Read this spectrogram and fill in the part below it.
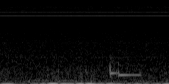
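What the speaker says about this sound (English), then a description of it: "That's a notification." A brief two-tone phone notification chime sounds once over steady background hiss during a SpaceX CRS-7 launch stream, fairly faint and short.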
